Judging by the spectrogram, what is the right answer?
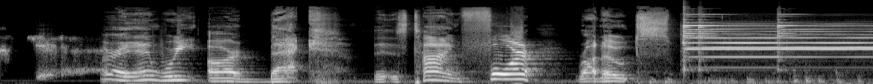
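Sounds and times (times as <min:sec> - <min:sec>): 
speech: 0:01.0 - 0:06.8
bell ringing: 0:06.8 - 0:08.7.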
